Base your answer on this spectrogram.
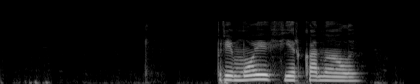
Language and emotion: Russian, neutral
